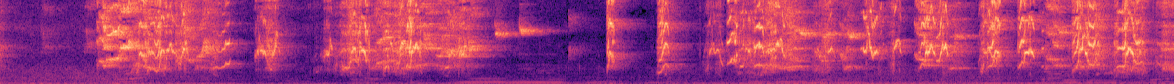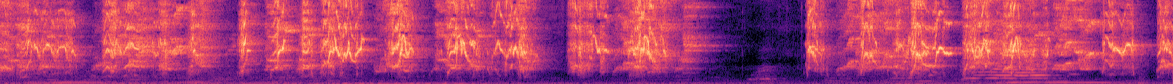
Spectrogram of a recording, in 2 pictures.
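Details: Young lovebird practising its first sounds, giving harsh, buzzy squawks and chirps in irregular bursts over about twelve seconds, with a few quiet pauses.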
